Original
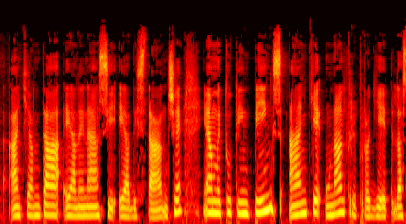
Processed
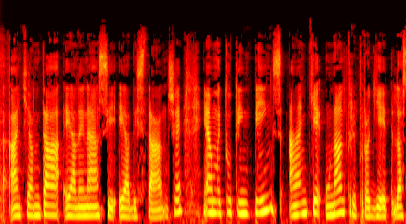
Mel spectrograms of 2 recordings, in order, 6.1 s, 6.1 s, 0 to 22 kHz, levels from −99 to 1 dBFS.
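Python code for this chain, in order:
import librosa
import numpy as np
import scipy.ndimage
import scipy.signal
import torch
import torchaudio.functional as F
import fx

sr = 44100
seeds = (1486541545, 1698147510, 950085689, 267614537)

y = fx.harmonic_tremolo(x, sr, hz=6.4, depth_pct=70, crossover_hz=840.0, at=(2.4, 4.61))
y = fx.band_squash(y, sr, depth_pct=70)
y = F.gain(torch.from_numpy(y), 3.0).numpy()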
